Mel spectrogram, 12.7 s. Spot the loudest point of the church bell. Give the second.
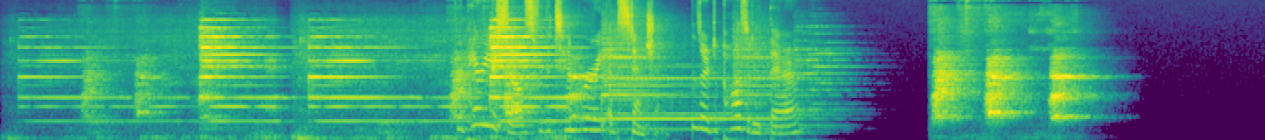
5 s.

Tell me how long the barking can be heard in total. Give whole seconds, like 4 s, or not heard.
4 s.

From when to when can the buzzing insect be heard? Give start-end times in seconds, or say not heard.
not heard.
